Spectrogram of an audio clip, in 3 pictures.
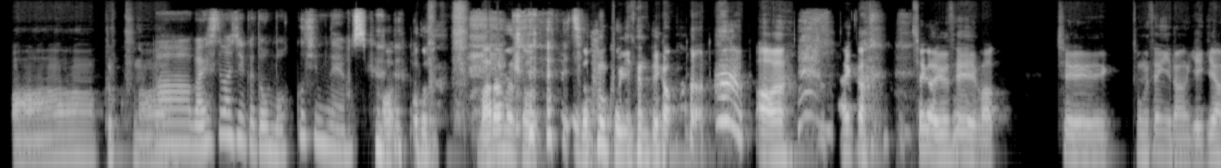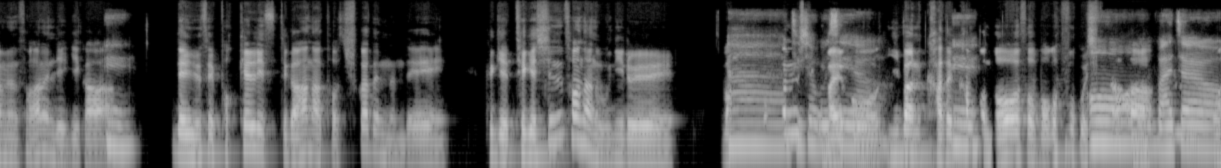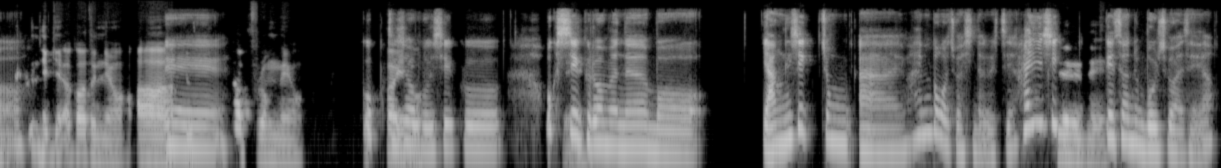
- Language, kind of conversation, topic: Korean, unstructured, 가장 좋아하는 음식은 무엇인가요?
- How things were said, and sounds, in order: laughing while speaking: "저도"; laughing while speaking: "너무 고이는데요"; laughing while speaking: "지금 갑자기"; laugh; laughing while speaking: "아 그러니까"; laugh; tapping; laughing while speaking: "먹어보고 싶다"; other background noise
